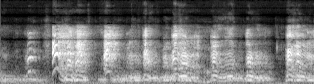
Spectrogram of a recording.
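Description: Eight-week-old puppies play-fighting, growling and giving short barks and yips in quick succession, roughly two a second, with one higher rising cry about a second in.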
